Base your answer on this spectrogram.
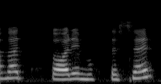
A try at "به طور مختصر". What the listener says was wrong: با نہ پڑھیں آپ ہمیشہ اس کو با پڑھتے بے بانی بے طور مختصر توضیح خواہیم داد.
